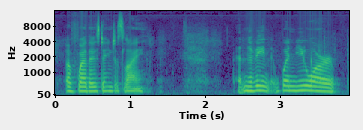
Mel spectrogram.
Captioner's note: silence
